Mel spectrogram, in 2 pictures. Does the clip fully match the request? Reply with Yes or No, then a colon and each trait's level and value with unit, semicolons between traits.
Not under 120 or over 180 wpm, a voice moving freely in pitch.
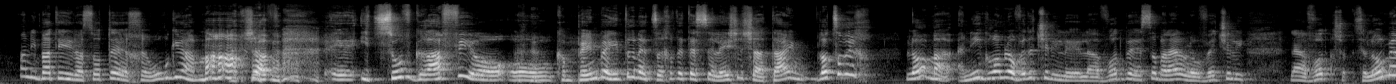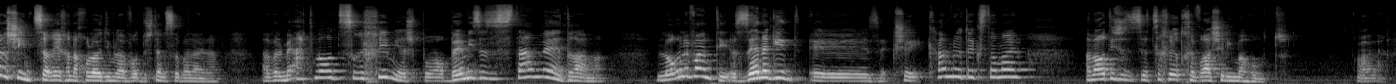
Yes: fast, 150 wpm; wide, 7.8 semitones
